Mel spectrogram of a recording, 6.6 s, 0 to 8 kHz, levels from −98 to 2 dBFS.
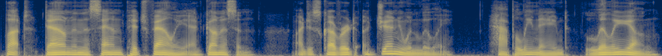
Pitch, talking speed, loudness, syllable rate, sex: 90 Hz, 165 wpm, -21 LUFS, 5.2 syllables/s, male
